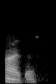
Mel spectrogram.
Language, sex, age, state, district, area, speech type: Marathi, male, 18-30, Maharashtra, Yavatmal, rural, conversation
